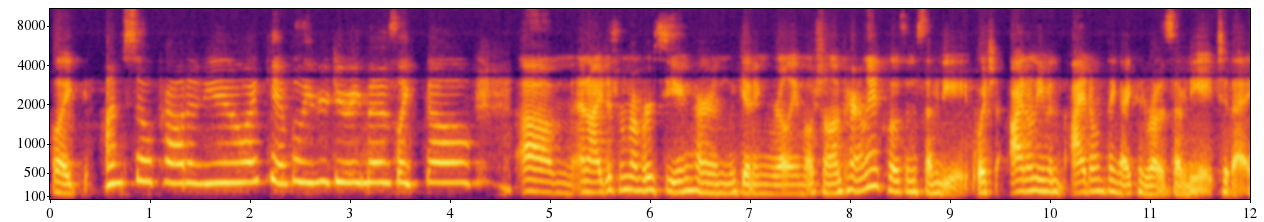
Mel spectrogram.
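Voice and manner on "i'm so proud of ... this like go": play-acted, very high, tearful, crying voice. Retelling someone cheering during the race: imitating Shelby crying. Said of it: "literally, like, crying".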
